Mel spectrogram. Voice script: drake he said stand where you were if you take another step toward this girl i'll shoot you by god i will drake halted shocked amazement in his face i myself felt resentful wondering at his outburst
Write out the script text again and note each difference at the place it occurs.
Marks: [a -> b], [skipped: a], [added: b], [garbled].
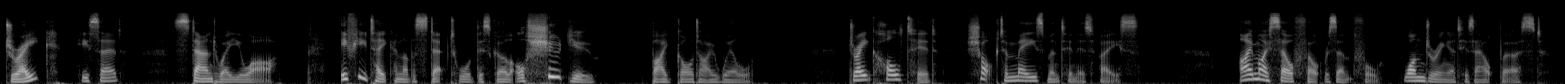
drake he said stand where you [were -> are] if you take another step toward this girl i'll shoot you by god i will drake halted shocked amazement in his face i myself felt resentful wondering at his outburst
